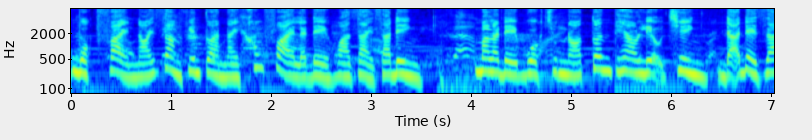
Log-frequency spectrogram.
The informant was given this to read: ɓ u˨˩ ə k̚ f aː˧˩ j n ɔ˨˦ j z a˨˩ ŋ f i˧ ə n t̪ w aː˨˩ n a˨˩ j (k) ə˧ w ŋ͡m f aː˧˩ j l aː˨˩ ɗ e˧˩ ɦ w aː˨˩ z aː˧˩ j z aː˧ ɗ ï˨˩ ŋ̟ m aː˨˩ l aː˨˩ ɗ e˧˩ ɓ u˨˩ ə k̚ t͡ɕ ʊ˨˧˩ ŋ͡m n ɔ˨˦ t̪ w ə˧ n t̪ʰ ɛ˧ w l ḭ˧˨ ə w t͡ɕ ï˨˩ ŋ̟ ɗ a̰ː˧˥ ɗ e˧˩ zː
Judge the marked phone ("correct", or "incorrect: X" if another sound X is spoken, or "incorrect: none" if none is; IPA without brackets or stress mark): incorrect: x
